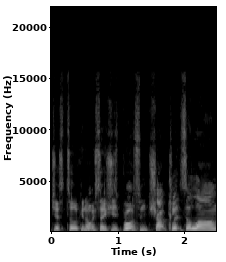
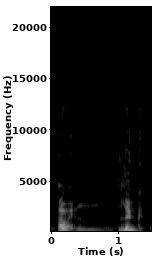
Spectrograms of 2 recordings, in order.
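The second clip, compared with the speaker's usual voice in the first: usual speaking voice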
